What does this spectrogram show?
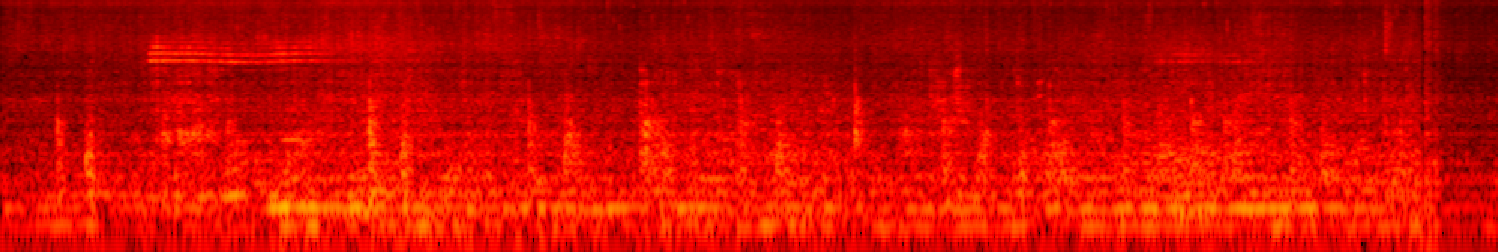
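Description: Beef pieces and onions sizzling in hot oil in a nonstick pot while being stirred with a plastic spatula, with scattered knocks and scrapes of the spatula against the pot. A brief high steady tone sounds about two seconds in.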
